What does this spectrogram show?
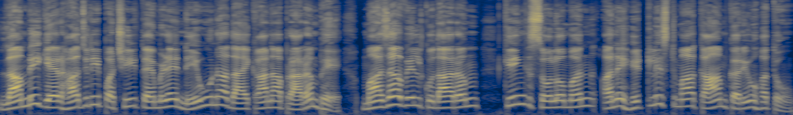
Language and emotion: Gujarati, neutral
